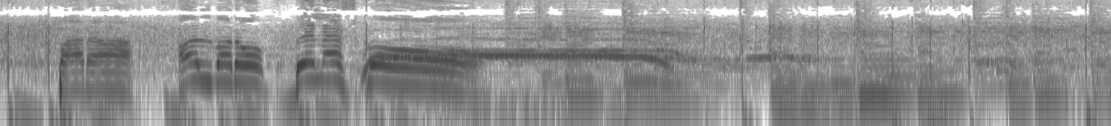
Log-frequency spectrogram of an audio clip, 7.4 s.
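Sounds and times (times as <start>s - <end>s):
group applause: 0.0s - 7.4s
speech: 0.4s - 4.7s
tuneful musical background: 3.2s - 7.4s.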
